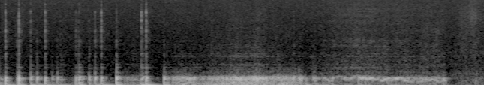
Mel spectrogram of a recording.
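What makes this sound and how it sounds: Long red-painted nails scratch and rub a fluffy grey-white synthetic fur windscreen on a black Blue Yeti USB microphone, directly over the capsule. The first two seconds bring quick, separate scratches with sharp bright edges over a deep, muffled thump. Then a steady, low, woolly rubbing rumble runs on until it fades away near the end.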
